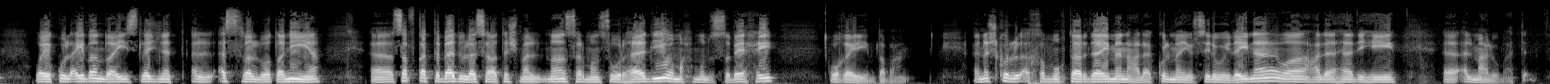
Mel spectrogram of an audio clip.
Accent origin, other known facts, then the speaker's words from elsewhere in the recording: Yemen; وأننا أبناء اليمن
